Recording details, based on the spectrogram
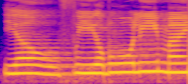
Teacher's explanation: Huruf ra dibunyikan secara tafkhim sebab ra berbaris di atas yaitu berbaris dhammah. Cara membacanya ditebalkan, pangkal lidah kita naik.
